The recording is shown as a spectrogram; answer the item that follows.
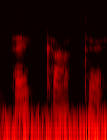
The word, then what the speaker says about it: Hecate: Hecate, no, has 3 syllables.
